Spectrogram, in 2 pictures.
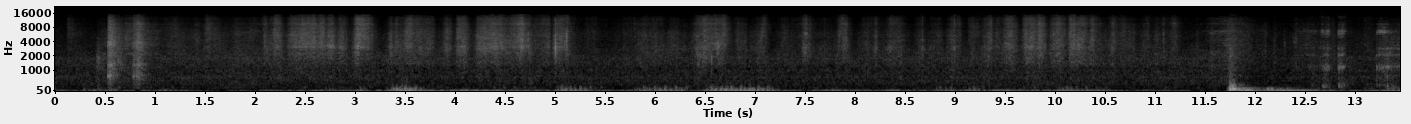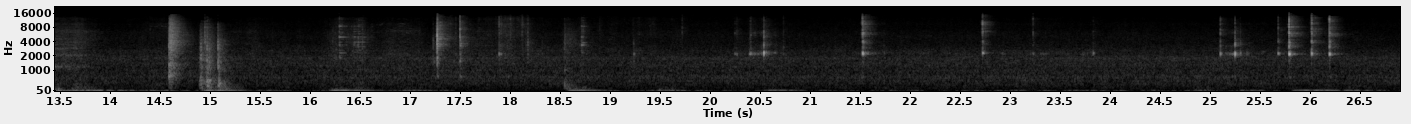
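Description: Handling noise from a Penn Senator 113H reel being serviced on the bench: small parts and hand tools giving scattered clicks, rubs and scrapes. A louder knock comes about 12 seconds in, and there are lighter clicks near the end.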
